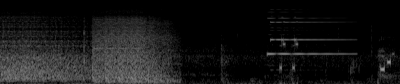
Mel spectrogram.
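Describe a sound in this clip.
Padlocks snap shut with a metallic clack.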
